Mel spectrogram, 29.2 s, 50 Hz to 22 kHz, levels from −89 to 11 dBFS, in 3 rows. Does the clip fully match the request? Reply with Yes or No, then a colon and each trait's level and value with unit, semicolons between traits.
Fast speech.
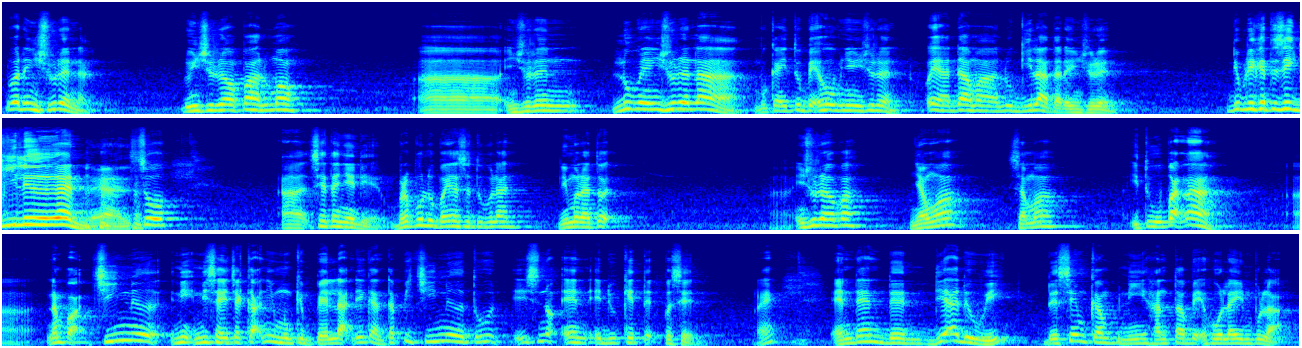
Yes: fast, 185 wpm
